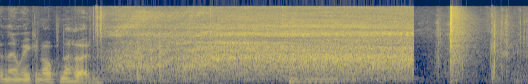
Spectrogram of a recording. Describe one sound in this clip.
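A heat gun blows with a steady hiss.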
